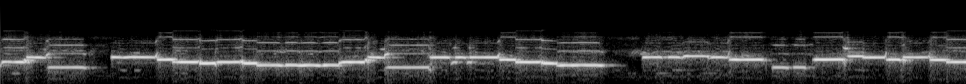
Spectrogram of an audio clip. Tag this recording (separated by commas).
Music, Flute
